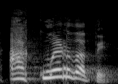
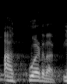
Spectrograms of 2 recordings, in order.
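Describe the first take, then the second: First: Acuérdate drawn out slowly with weight on every syllable; emphatic Acuérdate. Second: Said in the usual way. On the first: Shown as a demonstration. Preacher driving home the forgotten commandment, slow and emphatic. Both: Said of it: "este mandamiento comienza diciendo".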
